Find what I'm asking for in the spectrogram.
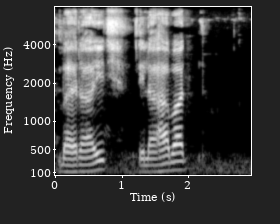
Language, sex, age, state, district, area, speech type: Urdu, male, 45-60, Uttar Pradesh, Lucknow, rural, spontaneous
